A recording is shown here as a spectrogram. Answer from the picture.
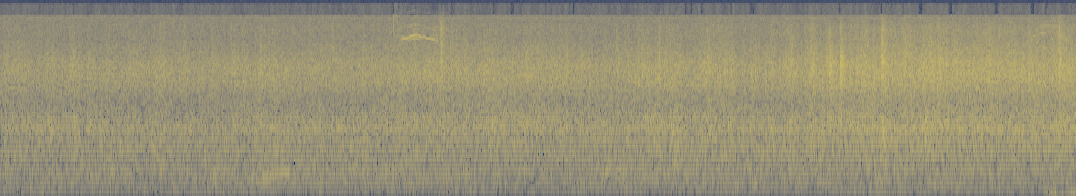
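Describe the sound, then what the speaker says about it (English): Steady broadband hiss of rain falling outside a bowling club in Tauranga South, a constant, even wash with no distinct drops standing out, alone throughout. "It's raining outside"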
